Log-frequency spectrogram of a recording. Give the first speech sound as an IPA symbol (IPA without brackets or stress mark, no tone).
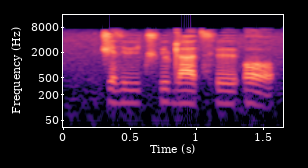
t͡ʃ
